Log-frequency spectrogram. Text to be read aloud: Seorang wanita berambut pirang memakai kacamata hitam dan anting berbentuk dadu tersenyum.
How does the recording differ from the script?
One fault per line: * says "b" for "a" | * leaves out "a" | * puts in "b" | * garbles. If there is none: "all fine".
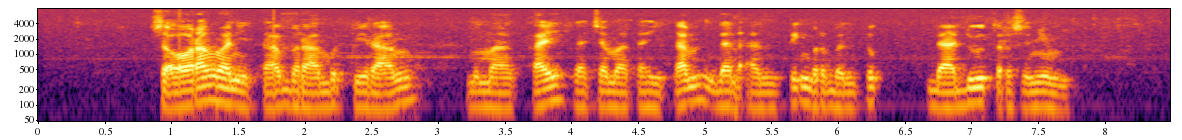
all fine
